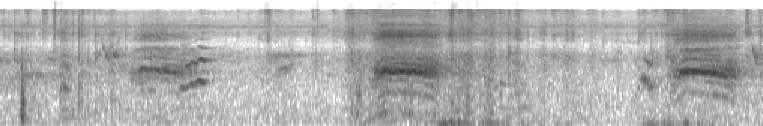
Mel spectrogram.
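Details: Crows squabbling over food: three separate hoarse, drawn-out caws spaced about one and a half seconds apart, over steady background noise with low rumbles and a sharp knock at the start.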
